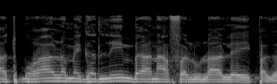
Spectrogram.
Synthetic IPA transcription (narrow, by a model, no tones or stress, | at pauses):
at̪muʁalameɡad̪limbeanafalulaleipaɡ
